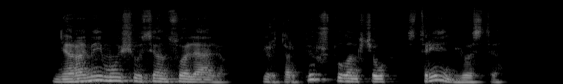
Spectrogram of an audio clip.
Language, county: Lithuanian, Vilnius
